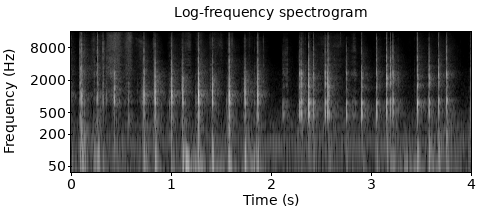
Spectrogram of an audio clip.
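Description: A small white paperboard cosmetic box is held close and tapped with long nails in a quick, uneven run of about 24 taps. Each tap is a dry, crisp click with a hollow midrange tone and bright edges, dying away almost instantly with no ring. A faint low hum sits under the taps throughout.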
